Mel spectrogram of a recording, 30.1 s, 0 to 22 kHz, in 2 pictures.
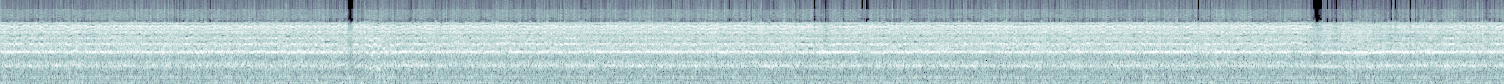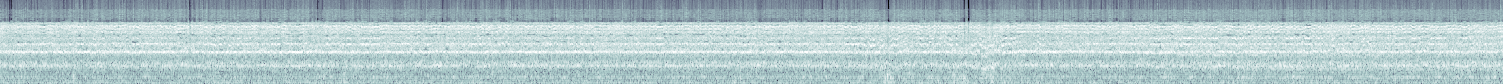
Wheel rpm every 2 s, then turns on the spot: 230, 230, 230, 230, 230, 230, 230, 240, 230, 230, 230, 230, 230, 220, 210.
none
